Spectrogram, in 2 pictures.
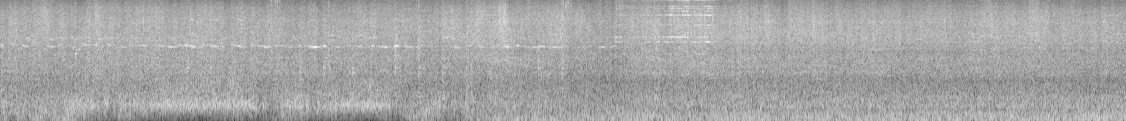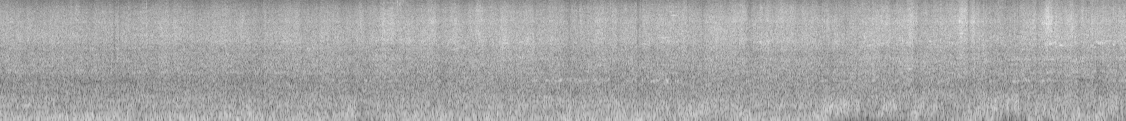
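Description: Freight train of covered hopper cars rolling past, the steady rumble and clatter of steel wheels on rail, with a thin high wheel squeal through the first several seconds.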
